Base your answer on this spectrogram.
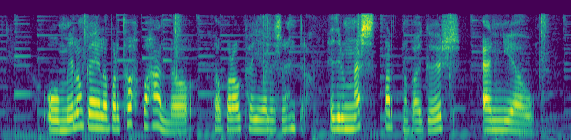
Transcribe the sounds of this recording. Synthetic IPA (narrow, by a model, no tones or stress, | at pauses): ɔ̰ɣmɛːlawŋkajɛlapaːɾat̪ʰɔhpaɦanːaɣθawpaːɾaaːwkʰvaːjɛðalɛsahʏnt̪ɾa̰θɛt̪ɛɾmɛst̪paɾt̪napajkʏɾ̥ɛnjaw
